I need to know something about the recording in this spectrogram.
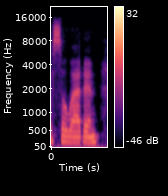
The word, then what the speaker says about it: Saladin: interactions between saladin and well salah adding is really the more uh better way to say his name but i think it's been anglicized to seleden um between seledon and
